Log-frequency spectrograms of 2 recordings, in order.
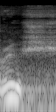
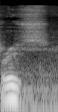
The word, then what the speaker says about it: Rush: They called him Roosh. Roosh. Even though it's spelled Rush. But it's Roosh.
